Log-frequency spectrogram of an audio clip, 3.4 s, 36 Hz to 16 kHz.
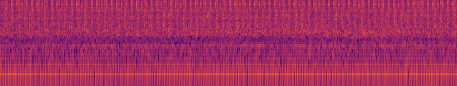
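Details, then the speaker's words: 2011 Saab 9-5 NG after new turbo and timing chain kit (old turbo oil-starved, chain rattled previously): smooth even idle hum with quick steady pulse, no chain rattle or clatter; normal idle after repair. "But it runs really good now, y'all. Listen to this thing. Unbelievable."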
